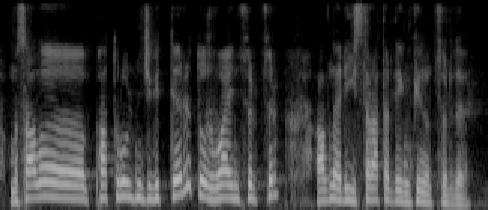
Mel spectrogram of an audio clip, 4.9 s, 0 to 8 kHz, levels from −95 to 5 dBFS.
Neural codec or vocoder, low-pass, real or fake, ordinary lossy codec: none; 7.2 kHz; real; AAC, 48 kbps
